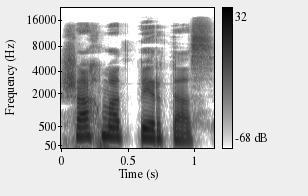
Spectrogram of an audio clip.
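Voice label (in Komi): "шахмат пертас", Komi, female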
